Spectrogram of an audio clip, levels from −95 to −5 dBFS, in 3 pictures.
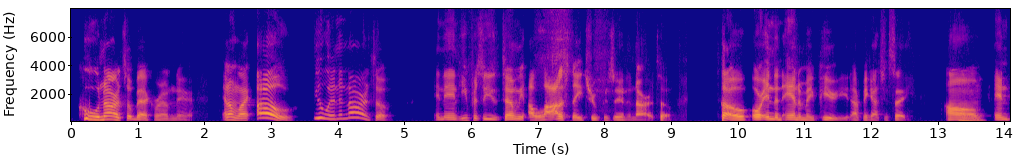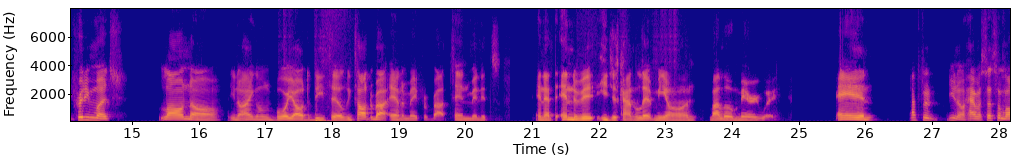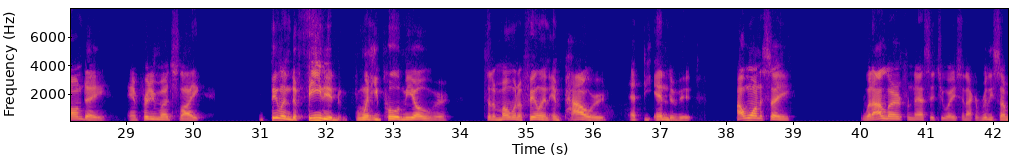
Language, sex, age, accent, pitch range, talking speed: English, male, 20-39, American, 95-125 Hz, 175 wpm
